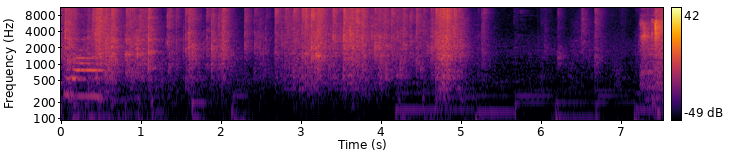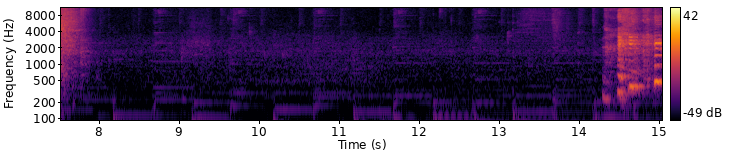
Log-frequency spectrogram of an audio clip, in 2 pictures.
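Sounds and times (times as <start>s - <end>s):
plastic bag crinkling: 0.0s - 5.4s
quiet background music: 0.0s - 15.0s.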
